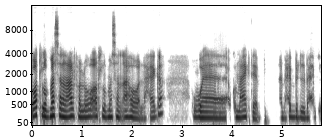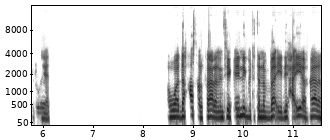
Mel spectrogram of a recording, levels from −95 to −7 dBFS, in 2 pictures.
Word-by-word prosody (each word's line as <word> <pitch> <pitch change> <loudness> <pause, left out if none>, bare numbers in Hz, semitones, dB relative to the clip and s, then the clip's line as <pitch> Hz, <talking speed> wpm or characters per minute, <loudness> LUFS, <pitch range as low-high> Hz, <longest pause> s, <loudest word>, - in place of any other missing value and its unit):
واطلب 195 -4 +3
مثلًا 200 -2 +3
عارفة 180 0 +1
اللي 165 0 -2
هو 175 +2 -2
أطلب 185 -3 -4
مثلًا 170 0 -3
قهوة 170 -2 -1
والَّا - - -7
حاجة، 165 +12 -4 0.6
و 165 -2 -1 0.5
يكون 160 - -6
معايا 160 +3 0
كتاب 140 -4 -9
أنا 145 - -16
باحب 160 +4 -6
باحب 150 -3 -7
الروايات. 135 -3 -7 2.4
هو 170 +2 +4
ده 180 +2 +3
حصل 205 -8 +2
فعلًا، 170 -3 +4
أنتِ 155 +3 0
كأنِك 190 +4 +4
بتتنبئي 160 -1 +2
دي 160 +2 0
حقيقة 190 -1 +4
فعلًا، 175 -2 +3
165 Hz, 145 wpm, -21 LUFS, 155-180 Hz, 2.4 s, هو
